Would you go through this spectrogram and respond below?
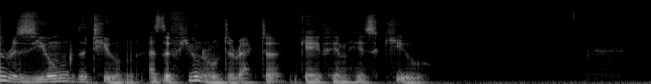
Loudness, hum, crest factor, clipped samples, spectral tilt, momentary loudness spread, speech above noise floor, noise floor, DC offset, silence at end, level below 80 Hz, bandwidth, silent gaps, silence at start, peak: -34 LUFS; none; 22 dB; under 0.1%; -5.5 dB/octave; 6 LU; 26 dB; -59 dBFS; under 0.1%; 0.05 s; -44 dBFS; 15.5 kHz; none; 0 s; -14 dBFS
